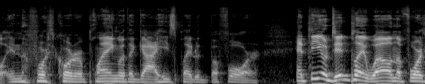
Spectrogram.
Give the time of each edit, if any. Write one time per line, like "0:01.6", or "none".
none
